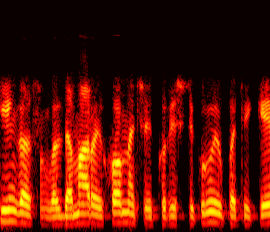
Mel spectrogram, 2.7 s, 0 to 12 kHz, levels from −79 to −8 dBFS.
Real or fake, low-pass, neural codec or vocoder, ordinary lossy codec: real; 7.2 kHz; none; MP3, 48 kbps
